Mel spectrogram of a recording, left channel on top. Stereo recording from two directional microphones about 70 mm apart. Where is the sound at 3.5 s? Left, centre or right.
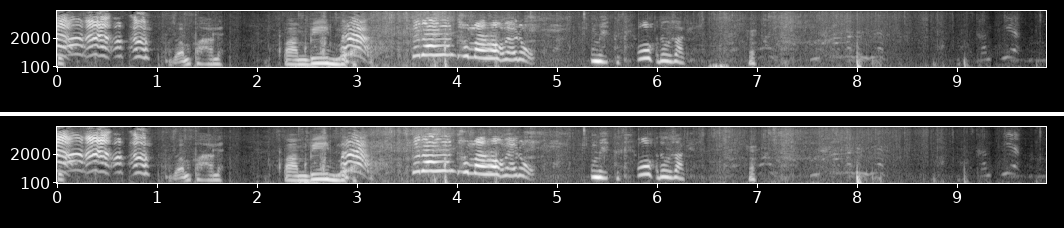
Right.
